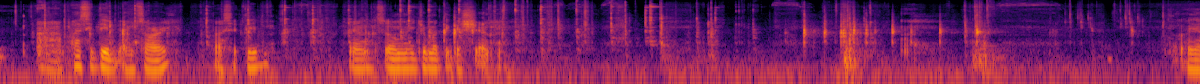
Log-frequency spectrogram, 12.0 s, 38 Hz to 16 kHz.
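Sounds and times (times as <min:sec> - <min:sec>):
metallic knocks: 0:01.0 - 0:05.8.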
